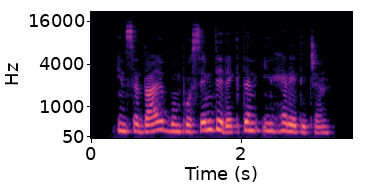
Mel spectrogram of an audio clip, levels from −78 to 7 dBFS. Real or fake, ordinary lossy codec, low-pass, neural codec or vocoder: real; none; 19.8 kHz; none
